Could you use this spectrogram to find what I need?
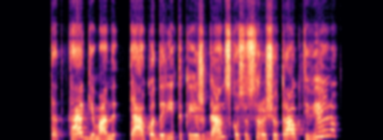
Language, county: Lithuanian, Klaipėda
